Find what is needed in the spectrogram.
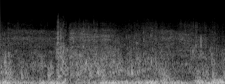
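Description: Wind buffeting the microphone over open sea, with choppy water slapping against a kayak and a brief splash about half a second in.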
